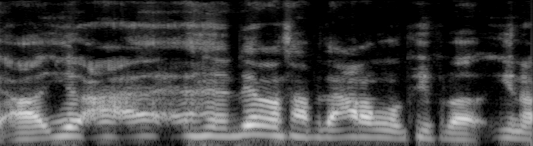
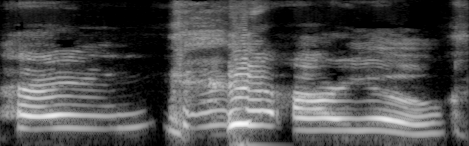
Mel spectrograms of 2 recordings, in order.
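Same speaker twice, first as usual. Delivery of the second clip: high, loud, hammed-up hello through laughter; giggly flirty greeting; 8 dB louder, much slower than usual. Replaying her hello to the big man, giggly flirting. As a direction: squeal a mock flirty greeting.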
